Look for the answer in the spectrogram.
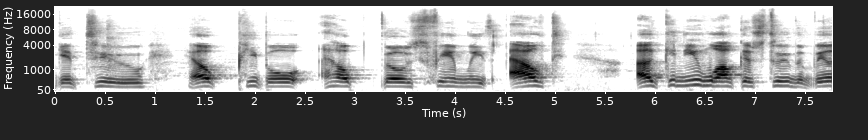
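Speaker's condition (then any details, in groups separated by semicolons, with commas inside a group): Cerebral palsy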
